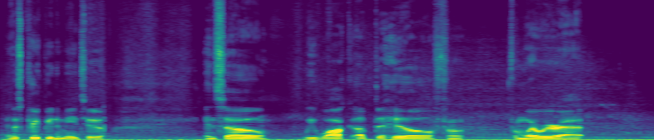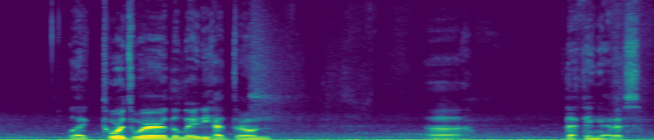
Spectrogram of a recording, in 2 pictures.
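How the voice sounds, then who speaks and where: Low-voiced man rambling through a testimony. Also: fairly bright tone, a little hiss or hum. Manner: rambling, filler-heavy, keeps asking "right?". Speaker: vlogger. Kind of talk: personal testimony storytelling.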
